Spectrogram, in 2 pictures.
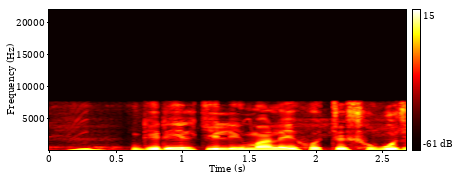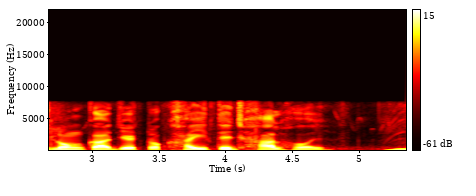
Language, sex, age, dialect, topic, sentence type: Bengali, male, 18-24, Jharkhandi, agriculture, statement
